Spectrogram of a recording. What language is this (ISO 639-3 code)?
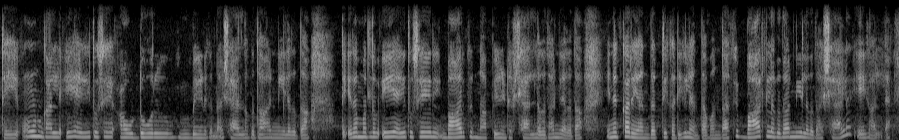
doi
